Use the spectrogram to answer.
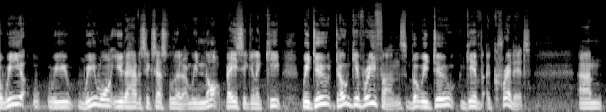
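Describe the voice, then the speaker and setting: Frank, rambling man answering questions. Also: medium pitch. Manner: frank, rambling explanations with restarts and fillers. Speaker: dog breeder answering viewer questions. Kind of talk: casual advice Q&A.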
